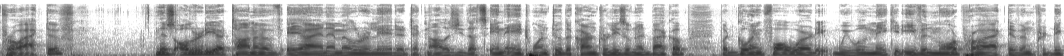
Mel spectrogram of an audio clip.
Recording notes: live from Vision Solution Day (VSD) Madrid #VtasVision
